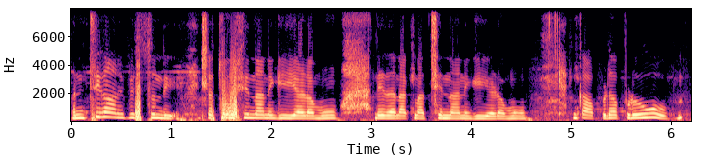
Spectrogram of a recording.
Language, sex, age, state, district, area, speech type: Telugu, female, 18-30, Telangana, Hyderabad, urban, spontaneous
